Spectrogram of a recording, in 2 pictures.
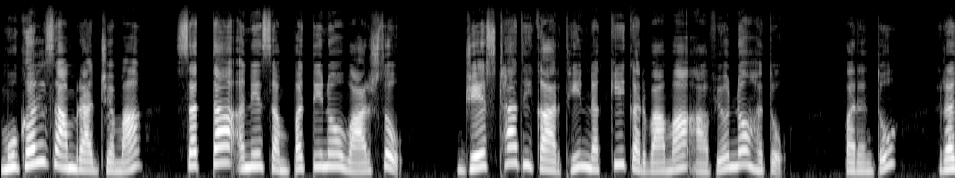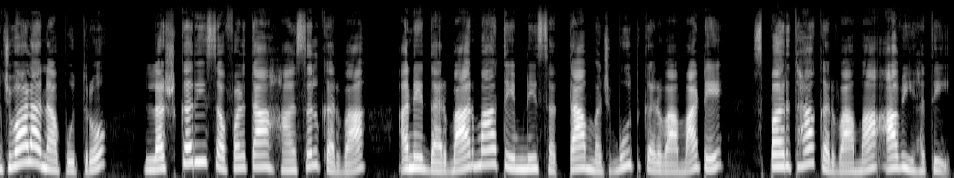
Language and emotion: Gujarati, neutral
